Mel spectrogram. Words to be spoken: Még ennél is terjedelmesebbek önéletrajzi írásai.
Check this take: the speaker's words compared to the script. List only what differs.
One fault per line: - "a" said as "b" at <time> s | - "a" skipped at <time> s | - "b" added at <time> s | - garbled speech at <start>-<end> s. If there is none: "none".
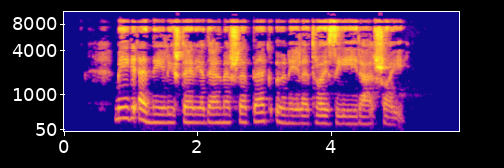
none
